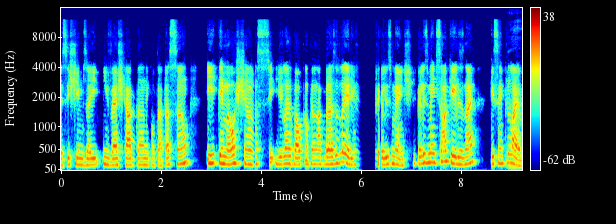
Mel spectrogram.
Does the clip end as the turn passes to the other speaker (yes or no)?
no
